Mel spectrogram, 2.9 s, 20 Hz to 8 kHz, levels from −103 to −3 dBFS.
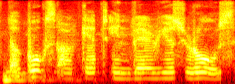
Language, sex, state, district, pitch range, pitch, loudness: English, male, Assam, Kamrup Metropolitan, 155-185 Hz, 160 Hz, -14 LUFS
